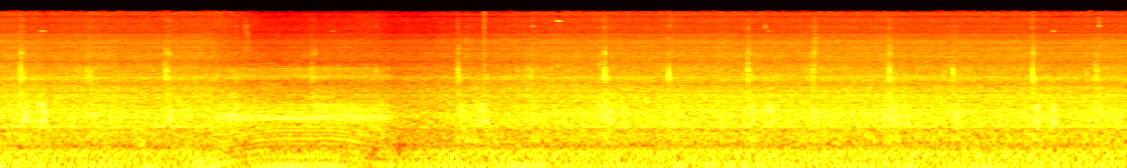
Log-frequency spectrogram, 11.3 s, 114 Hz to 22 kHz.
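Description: Off-road 4x4's engine running steadily at idle with the vehicle standing still in falling rain. A deeper steady hum comes in for about two seconds, starting about two seconds in. Faint ticks recur about every 0.7 seconds.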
